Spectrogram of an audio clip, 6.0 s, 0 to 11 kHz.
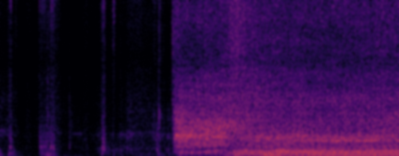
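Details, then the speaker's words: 2006 Ford F-150 5.4 with no-crank, no-communication codes U1900/U2023, checking fuse 12 and relay: quiet clicks and handling noise, then engine suddenly fires into a rough, loud idle, possibly exhaust manifold leak; no-start is intermittent. "Sounds like this dude needs some manifolds. Then I shut it off and I got nothing."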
